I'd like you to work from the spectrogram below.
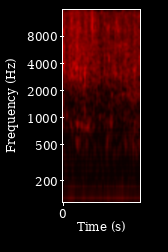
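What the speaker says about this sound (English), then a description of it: "So this flow here is not by the pump, that's by the feed of the hose pipe." Water flows in from a hose pipe, a steady, close, continuous pouring rush with no voices.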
